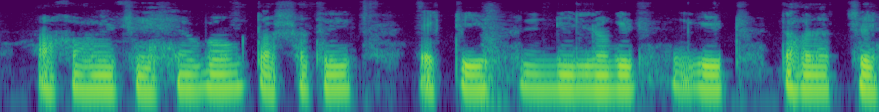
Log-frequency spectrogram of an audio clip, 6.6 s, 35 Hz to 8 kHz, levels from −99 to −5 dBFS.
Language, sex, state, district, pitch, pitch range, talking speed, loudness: Bengali, male, West Bengal, Jalpaiguri, 110 Hz, 105-110 Hz, 100 wpm, -28 LUFS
